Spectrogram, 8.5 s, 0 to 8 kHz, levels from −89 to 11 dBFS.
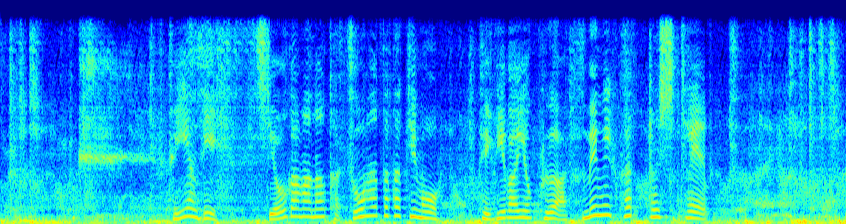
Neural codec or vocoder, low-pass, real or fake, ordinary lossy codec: codec, 16 kHz, 1 kbps, FunCodec, trained on Chinese and English, 50 frames a second; 7.2 kHz; fake; none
